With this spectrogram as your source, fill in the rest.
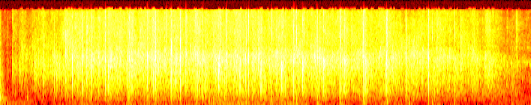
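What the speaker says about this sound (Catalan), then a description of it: "Per això aquest arrelament a Girona i un fort aplaudiment." An audience at a round-table on leading women of Girona gives strong applause for a speaker, a steady crowd of clapping hands with crisp individual claps standing out, swelling after a second and tapering off near the end.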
